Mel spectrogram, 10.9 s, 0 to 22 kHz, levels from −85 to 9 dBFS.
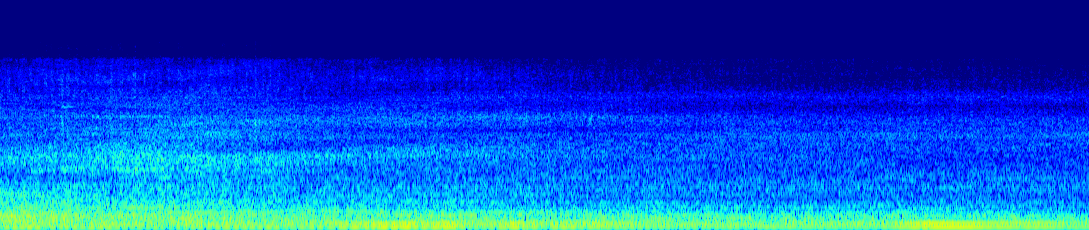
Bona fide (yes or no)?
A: no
